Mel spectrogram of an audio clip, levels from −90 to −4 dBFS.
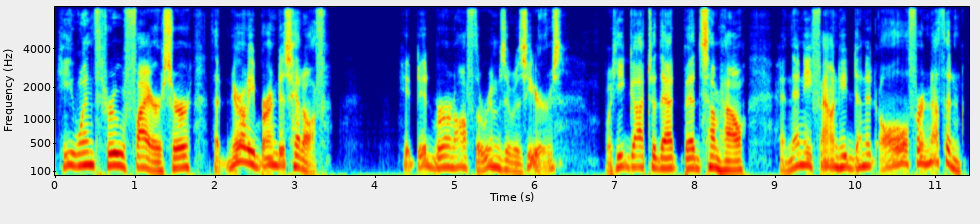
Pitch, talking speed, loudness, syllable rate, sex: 135 Hz, 185 wpm, -17 LUFS, 4.6 syllables/s, male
